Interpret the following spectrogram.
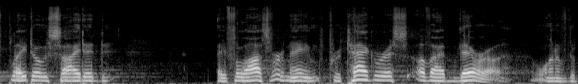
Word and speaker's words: Protagoras: Germans, French, English, although the English pronounce his name Protagoras, but that's because they put the emphasis on a different syllable.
